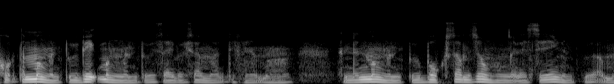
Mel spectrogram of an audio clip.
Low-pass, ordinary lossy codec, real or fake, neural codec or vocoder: 7.2 kHz; none; real; none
